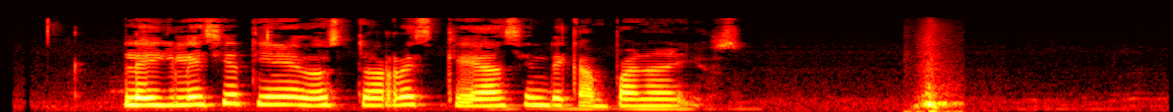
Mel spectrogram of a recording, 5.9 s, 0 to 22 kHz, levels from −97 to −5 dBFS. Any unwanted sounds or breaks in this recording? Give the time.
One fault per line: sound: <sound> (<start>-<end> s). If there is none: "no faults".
sound: whoosh (4.5-4.8 s)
